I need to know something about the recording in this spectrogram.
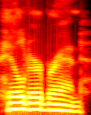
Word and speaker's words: Hilderbrand: Uh my name is Hilderbrand and uh that would be the way to pronounce it. Hilderbrand.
